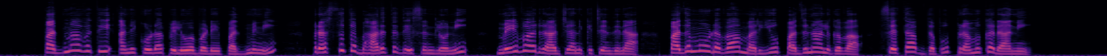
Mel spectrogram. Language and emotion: Telugu, neutral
